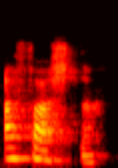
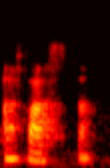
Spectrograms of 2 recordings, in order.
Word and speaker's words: afasta: Por ejemplo, esta palabra, afasta, Chico la pronuncia con sh, afasta, y Milton la pronuncia afasta. Los cariocas, Chico es carioca, tienen la particularidad de pronunciar la S como una SH nuestra.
